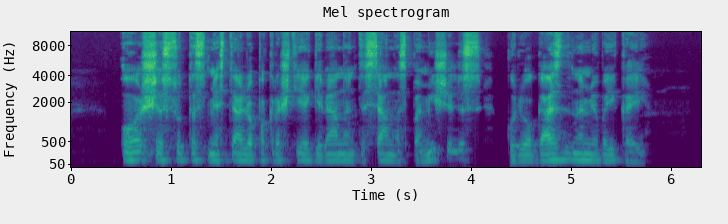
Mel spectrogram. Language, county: Lithuanian, Utena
